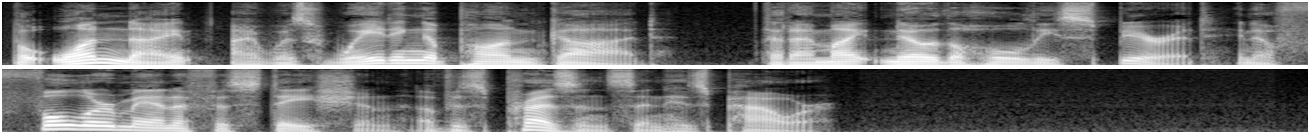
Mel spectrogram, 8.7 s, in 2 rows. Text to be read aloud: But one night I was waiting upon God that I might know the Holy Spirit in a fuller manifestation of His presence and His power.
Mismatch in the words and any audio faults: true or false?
false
